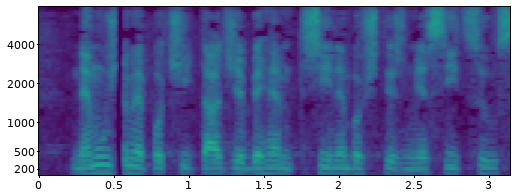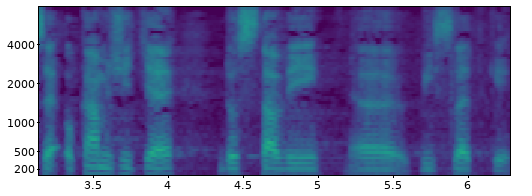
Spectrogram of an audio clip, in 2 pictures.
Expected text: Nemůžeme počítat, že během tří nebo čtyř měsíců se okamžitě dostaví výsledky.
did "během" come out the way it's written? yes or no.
yes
